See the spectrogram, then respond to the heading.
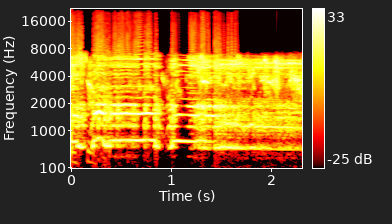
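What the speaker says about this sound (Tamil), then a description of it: "இந்த சேவல் பார்த்தா எங்கள் பையன் இமானு ஜெரிஷ் எல்லாம் பயந்து ஓடுவாங்க" A rooster crows loudly and close, one long strained cock-a-doodle-doo filling the moment, with no talk around it.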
